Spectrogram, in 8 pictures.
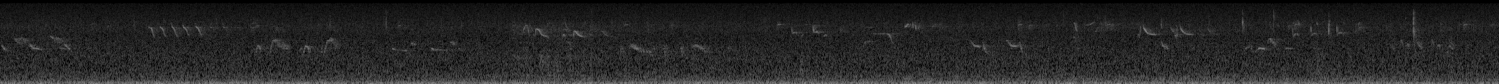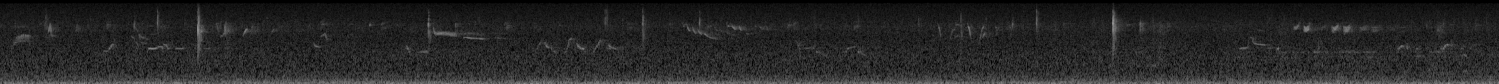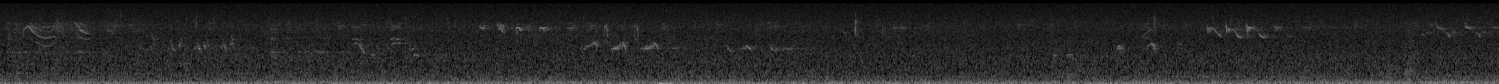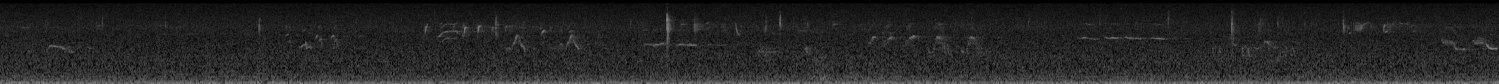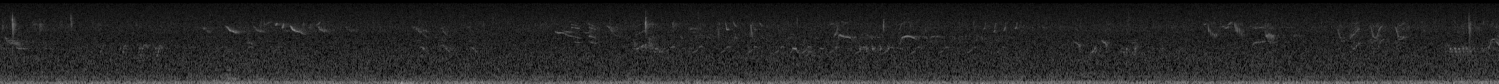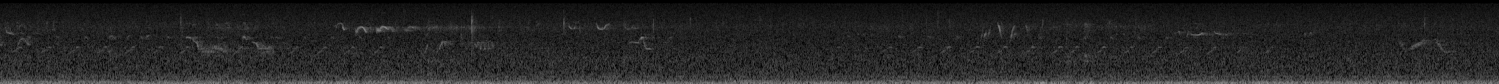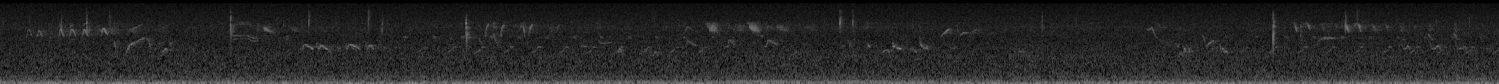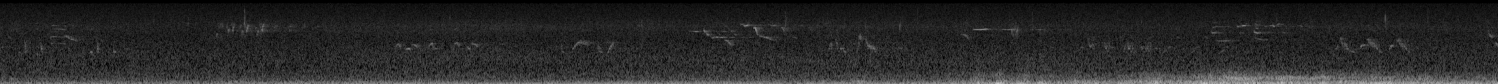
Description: Lust auf 1 Stunde Regengeräusche zum Entspannen?
Um deinen Schlaf noch entspannter zu gestalten, haben wir ein kleines Geschenk für dich: eine 1-stündige MP3-Datei mit sanften Regengeräuschen von somnovia.
Einfach abspielen, zurücklehnen und die beruhigenden Tropfen genießen – so wird dein Schlafzimmer zur persönlichen Wohlfühloase.
Somnovia_Regen_ca1Std.mp3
